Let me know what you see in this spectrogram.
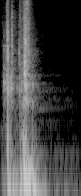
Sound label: reload empty mag rotate; gmod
